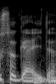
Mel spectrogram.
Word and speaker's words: SoGuide: êtes le cofondateur de alors on dit sa guide ou so guide se guide SO guide à la française ça s'écrit en un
